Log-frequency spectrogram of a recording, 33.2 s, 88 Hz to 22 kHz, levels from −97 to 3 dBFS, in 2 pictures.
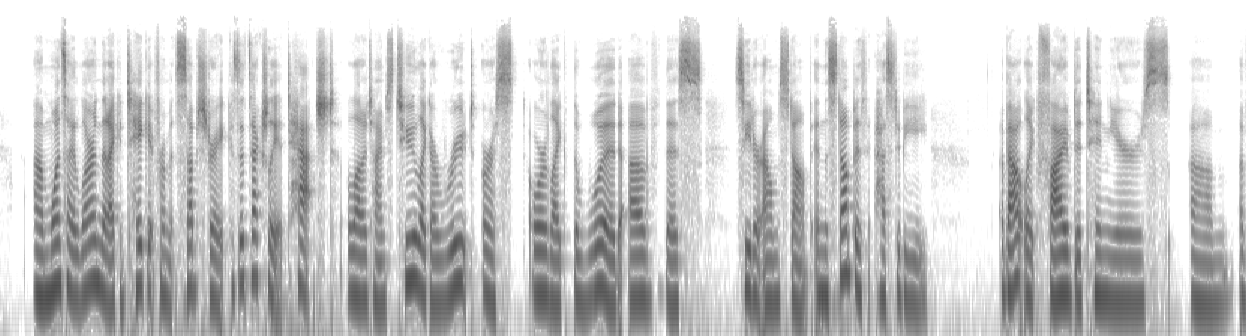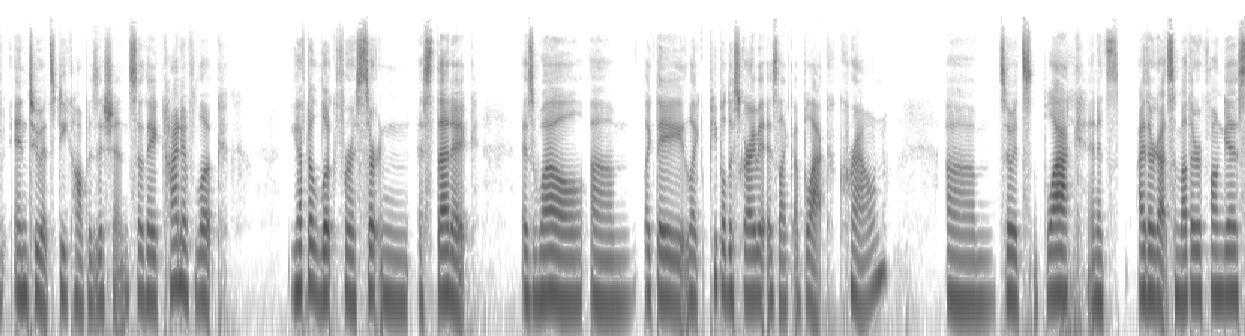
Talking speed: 165 wpm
